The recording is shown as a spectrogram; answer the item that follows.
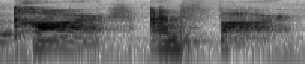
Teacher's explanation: english accents it's non-rhotic so we don't use that r but in the west country that r is pronounced · in the West Country, that R is pronounced, so car and far. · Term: rhotic r, rhotic R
